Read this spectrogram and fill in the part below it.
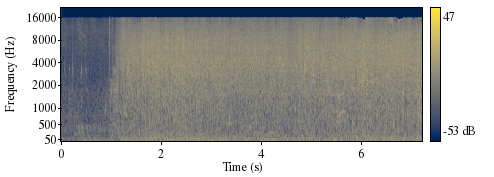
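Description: Video game gunfire and explosions rattle loudly.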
